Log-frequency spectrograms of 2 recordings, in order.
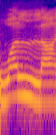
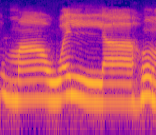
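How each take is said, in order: First: वल्ला as a heavy, rounded "wol-la"; thick lam. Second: वल्लाहुम with a light "wel-laa", held long; slow recitation, spreading the L in वल्लाहुम; spread thin lam. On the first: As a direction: darken the L and vowel in वल्ला. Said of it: "इसको वल्ला नहीं पढ़ना". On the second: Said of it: "थोड़ा सा फैलाएं लाम को". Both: Shown as a demonstration.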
